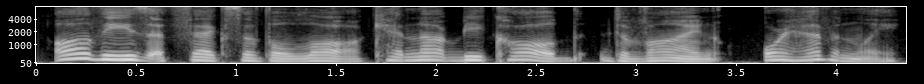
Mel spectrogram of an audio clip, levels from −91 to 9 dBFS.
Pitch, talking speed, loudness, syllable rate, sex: 160 Hz, 165 wpm, -17 LUFS, 5.2 syllables/s, female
